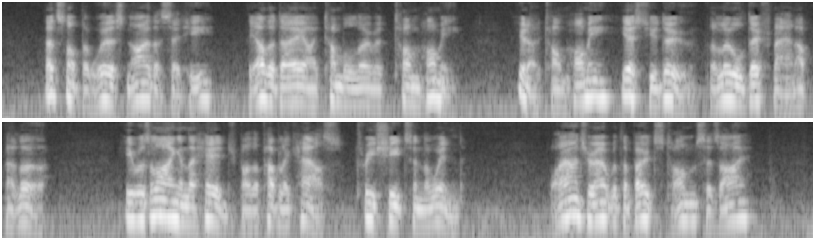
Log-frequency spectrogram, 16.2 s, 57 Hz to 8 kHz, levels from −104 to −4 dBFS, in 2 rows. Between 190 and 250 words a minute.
Yes: average, 195 wpm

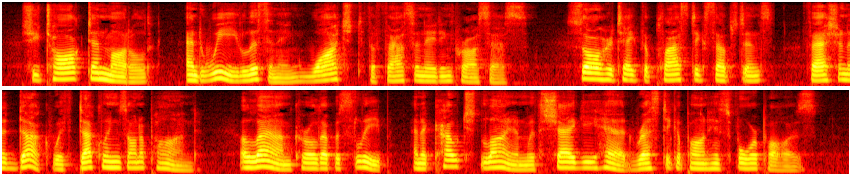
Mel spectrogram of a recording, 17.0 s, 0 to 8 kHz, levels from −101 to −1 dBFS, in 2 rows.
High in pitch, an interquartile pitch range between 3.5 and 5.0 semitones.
No: medium, 140 Hz; average, 4.3 semitones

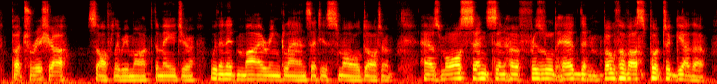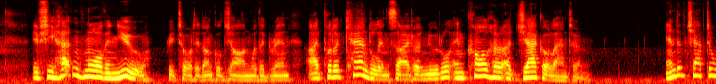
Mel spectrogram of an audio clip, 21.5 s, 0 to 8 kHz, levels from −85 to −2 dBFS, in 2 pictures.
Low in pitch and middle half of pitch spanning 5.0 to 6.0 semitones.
Yes: low, 115 Hz; wide, 5.5 semitones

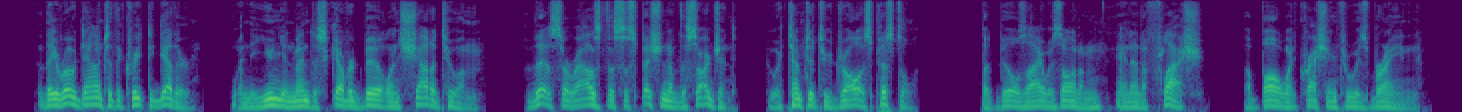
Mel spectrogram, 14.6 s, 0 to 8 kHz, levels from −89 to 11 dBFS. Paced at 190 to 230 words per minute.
Yes: average, 195 wpm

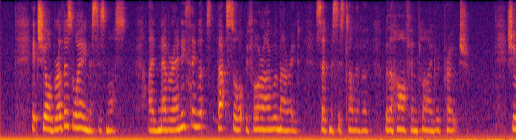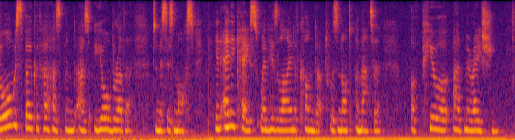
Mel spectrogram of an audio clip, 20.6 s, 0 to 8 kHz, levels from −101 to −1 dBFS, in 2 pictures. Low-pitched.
No: high, 220 Hz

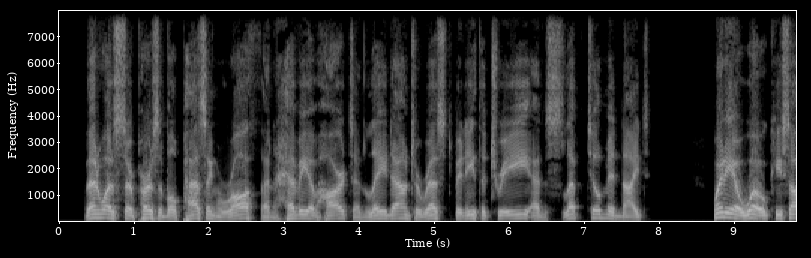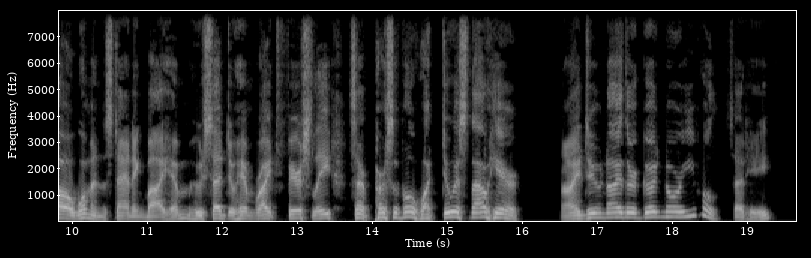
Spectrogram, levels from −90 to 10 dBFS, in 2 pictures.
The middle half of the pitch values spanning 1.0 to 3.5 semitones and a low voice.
No: average, 4.7 semitones; low, 130 Hz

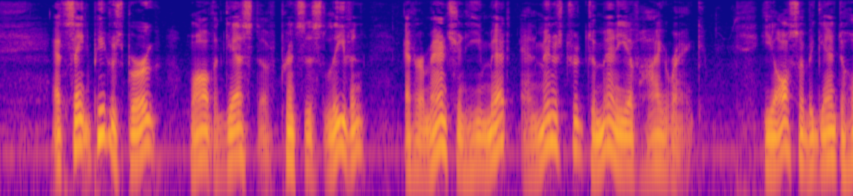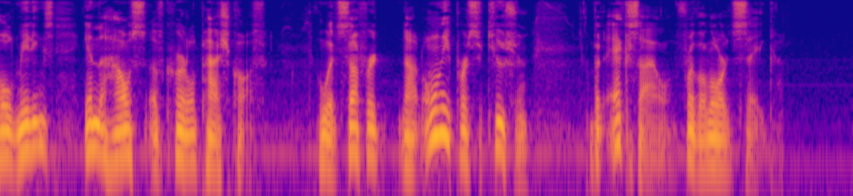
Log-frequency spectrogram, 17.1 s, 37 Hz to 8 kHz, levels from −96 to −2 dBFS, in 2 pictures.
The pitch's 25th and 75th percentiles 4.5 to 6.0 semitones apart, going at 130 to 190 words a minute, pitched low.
Yes: average, 5.0 semitones; average, 160 wpm; low, 100 Hz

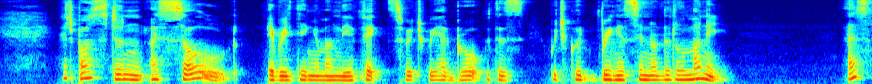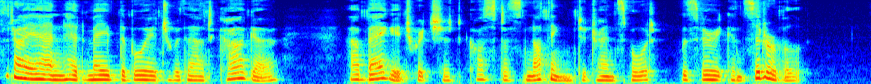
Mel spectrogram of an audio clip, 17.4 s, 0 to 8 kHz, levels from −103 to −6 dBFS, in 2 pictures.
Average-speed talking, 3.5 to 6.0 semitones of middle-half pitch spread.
No: average, 150 wpm; average, 2.8 semitones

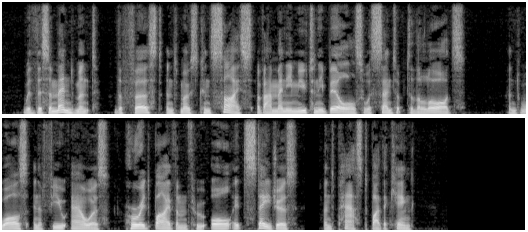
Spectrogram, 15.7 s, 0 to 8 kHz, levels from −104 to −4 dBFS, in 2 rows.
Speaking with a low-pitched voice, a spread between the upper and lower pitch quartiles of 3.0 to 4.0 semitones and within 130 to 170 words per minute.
Yes: low, 105 Hz; average, 3.6 semitones; average, 140 wpm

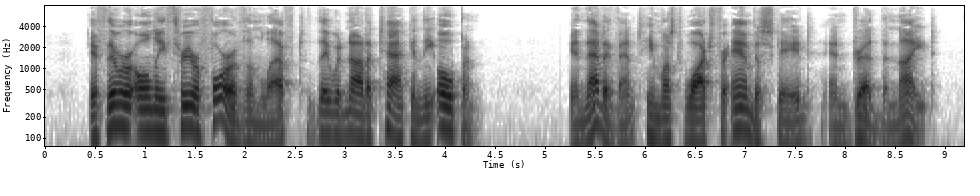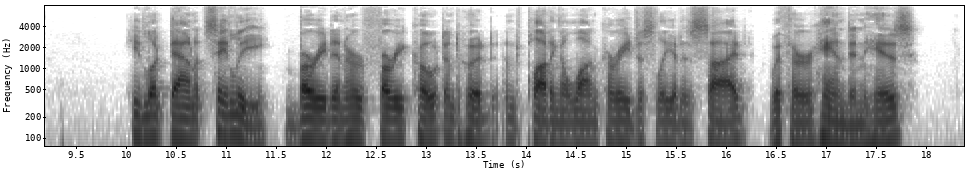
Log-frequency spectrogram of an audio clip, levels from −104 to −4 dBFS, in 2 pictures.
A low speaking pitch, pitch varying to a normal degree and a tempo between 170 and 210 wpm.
Yes: very low, 95 Hz; average, 3.3 semitones; average, 175 wpm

